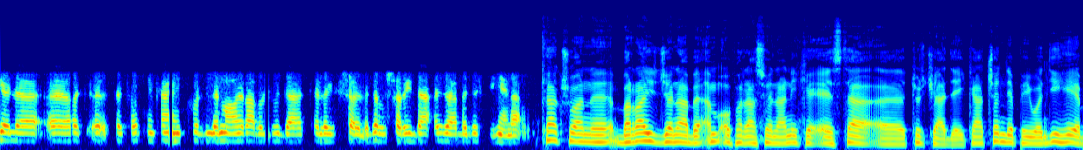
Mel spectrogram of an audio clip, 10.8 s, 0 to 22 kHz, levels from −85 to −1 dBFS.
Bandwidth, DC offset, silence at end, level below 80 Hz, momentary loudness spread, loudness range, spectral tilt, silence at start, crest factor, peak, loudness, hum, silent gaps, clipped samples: 12 kHz; under 0.1%; 0 s; -70 dBFS; 7 LU; 3 LU; -7.5 dB/octave; 0 s; 16 dB; -12 dBFS; -28 LUFS; none; none; under 0.1%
